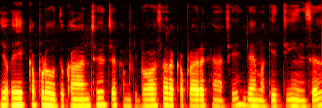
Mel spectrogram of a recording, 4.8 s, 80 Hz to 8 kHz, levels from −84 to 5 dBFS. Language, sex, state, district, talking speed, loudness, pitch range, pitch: Garhwali, male, Uttarakhand, Tehri Garhwal, 210 wpm, -18 LUFS, 120-135 Hz, 125 Hz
